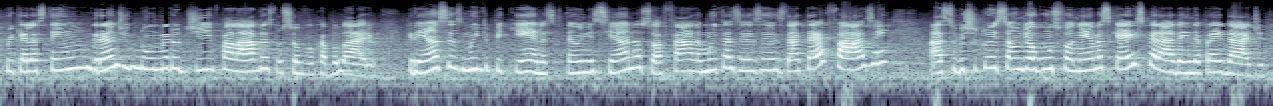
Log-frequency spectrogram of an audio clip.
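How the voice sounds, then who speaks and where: A Brazilian woman with a high, light voice gives a recorded lesson. She explains each point step by step and often checks in with her listeners. A faint hiss sits under the recording. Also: pushed and bright, low-quality recording. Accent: Brazilian Portuguese. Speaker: teacher. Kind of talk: recorded lesson on phonological awareness.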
